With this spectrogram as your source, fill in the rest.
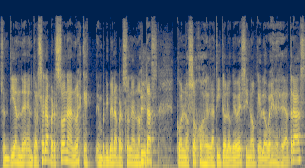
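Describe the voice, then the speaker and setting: Very fast speech at very even loudness, with ordinary pitch variation. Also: man, medium pitch for a man. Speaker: podcast co-host. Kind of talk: casual chat. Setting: live stream.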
